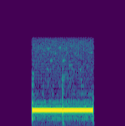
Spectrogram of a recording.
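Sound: telephone ringing tone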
